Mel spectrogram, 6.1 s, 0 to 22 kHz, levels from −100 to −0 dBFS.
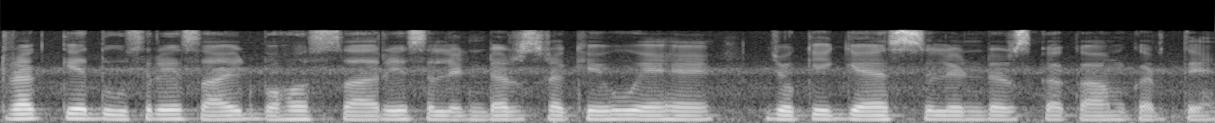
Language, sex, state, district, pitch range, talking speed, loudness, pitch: Hindi, male, Madhya Pradesh, Umaria, 130-140 Hz, 175 wpm, -18 LUFS, 135 Hz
